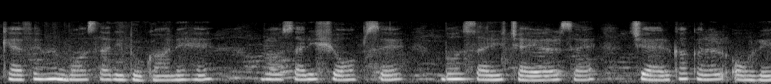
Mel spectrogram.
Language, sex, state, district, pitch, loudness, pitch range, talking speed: Hindi, female, Rajasthan, Jaipur, 225 Hz, -16 LUFS, 215-245 Hz, 150 wpm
